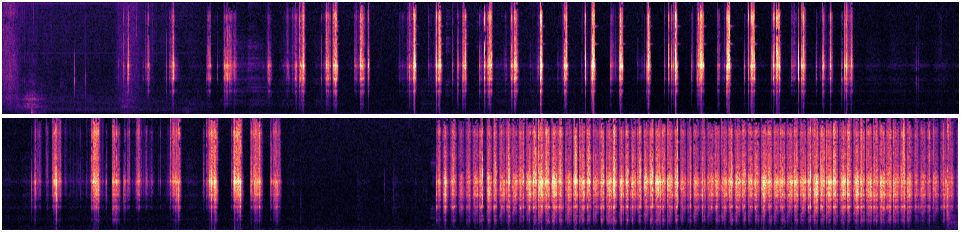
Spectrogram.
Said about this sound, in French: Là, c'est le travail des staffeurs. Donc, on est à l'intérieur de Notre-Dame. ça veut dire euh, Le staffer, c'est celui qui restaure les frises euh, dans Notre-Dame.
